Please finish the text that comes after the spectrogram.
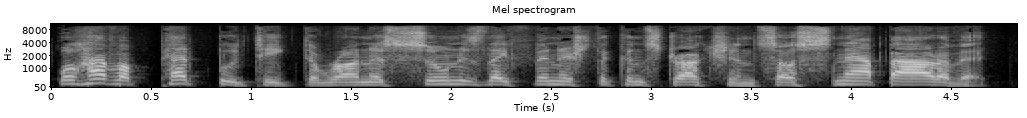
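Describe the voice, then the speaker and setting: A man voicing a sharp-tongued, exasperated woman who bosses her business partner, talking in a sarcastic, scolding way. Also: on the high side, expressive, fairly quick, no echo, voice pushed up, close to an everyday voice.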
